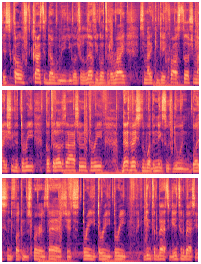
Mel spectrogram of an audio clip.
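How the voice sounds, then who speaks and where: With an American accent, a man at fairly high pitch speaks at a very fast pace with fairly even intonation and very even loudness, amid noticeable background noise. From US South, Atlanta. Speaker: reaction streamer. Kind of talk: casual reaction commentary.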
